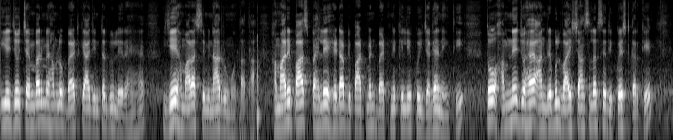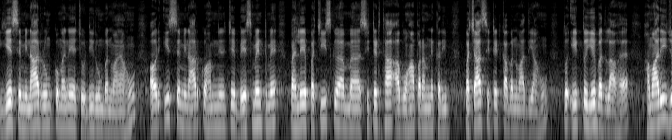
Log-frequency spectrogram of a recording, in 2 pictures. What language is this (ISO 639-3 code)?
hin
